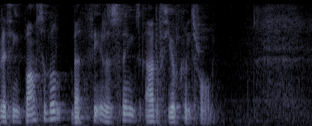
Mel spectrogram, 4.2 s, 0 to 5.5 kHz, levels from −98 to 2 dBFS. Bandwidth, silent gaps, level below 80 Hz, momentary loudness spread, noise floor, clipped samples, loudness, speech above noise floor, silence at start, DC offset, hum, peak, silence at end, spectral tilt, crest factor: 5.2 kHz; none; -80 dBFS; 20 LU; -74 dBFS; under 0.1%; -47 LUFS; 28 dB; 0 s; under 0.1%; none; -26 dBFS; 0.2 s; -5 dB/octave; 20 dB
